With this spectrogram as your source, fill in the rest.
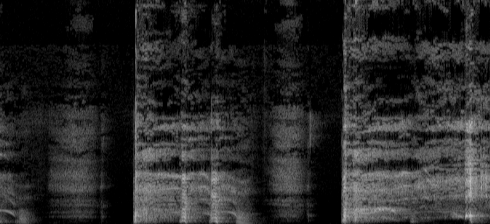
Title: Still Coughing Occasionally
